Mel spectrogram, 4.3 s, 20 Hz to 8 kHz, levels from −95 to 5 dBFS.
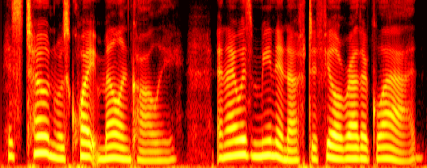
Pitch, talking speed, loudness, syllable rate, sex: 205 Hz, 195 wpm, -16 LUFS, 5.2 syllables/s, female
